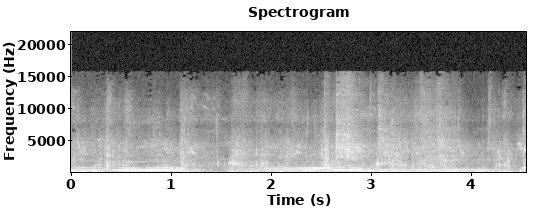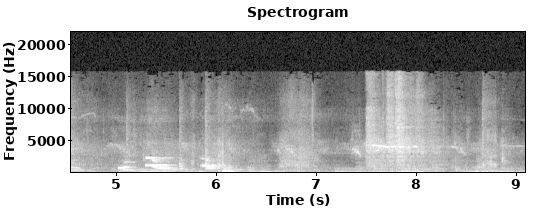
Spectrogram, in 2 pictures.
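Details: German Shorthaired Pointers in the female pens of a summer kennel near Mangalia whine in drawn-out, wavering tones, then break into sharp, scattered barks.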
